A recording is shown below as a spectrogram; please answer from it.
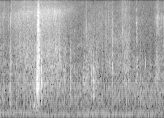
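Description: A white plastic hanging-basket pot and its wire hanger handled as the pot is lifted: one sharp click about half a second in, then a few faint ticks, over a steady low hum.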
